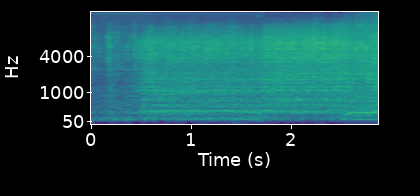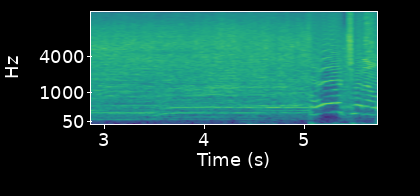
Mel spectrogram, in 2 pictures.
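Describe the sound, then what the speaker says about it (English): Drag race cars launch down the strip at the Spring Fling event, engines roaring loud and sustained with rising revs, then a sharp pitch sweep near the end as a car passes; an announcer's voice runs over it. "we got a drag race"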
